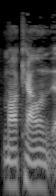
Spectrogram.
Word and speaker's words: Macallan: Macallan. Emphasis on the ma, usually.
